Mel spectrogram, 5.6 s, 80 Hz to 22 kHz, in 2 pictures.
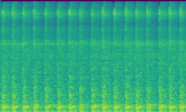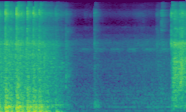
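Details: Frankenstein Yamaha Blaster with a YFZ450 engine swapped in, on fuel tank switched to reserve after running dry: single thumps along at an even beat, about three a second, cuts out briefly and catches again; running fine.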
